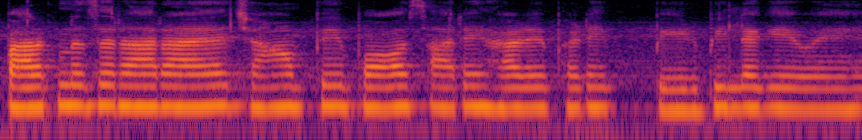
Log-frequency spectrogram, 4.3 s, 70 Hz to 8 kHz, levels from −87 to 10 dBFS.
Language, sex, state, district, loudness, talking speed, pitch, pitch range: Hindi, female, Chandigarh, Chandigarh, -22 LUFS, 220 wpm, 210 Hz, 205-215 Hz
